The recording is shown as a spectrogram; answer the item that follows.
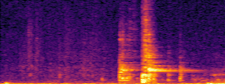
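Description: Red lingzhi (reishi) mushroom caps dropped into the stainless steel bowl of a dial scale: two sharp knocks about a quarter second apart, a little past the middle, and the metal bowl rings briefly after them.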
